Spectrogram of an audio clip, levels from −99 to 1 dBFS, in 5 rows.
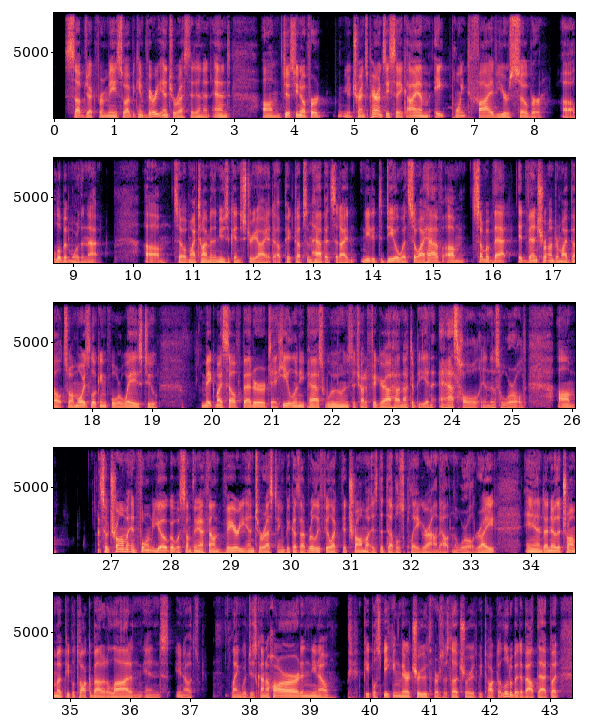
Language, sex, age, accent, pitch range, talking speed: English, male, 40-59, American, 100-115 Hz, 220 wpm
